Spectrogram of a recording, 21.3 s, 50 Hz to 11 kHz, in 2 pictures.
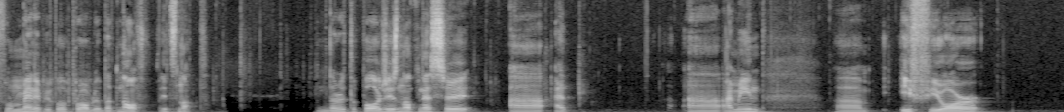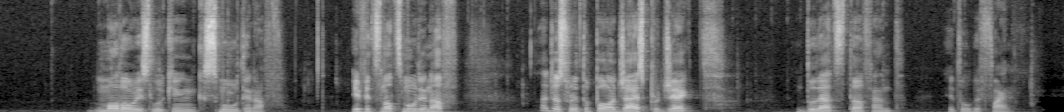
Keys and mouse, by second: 0.6 [, 2.1 g, 5.2 1, 21.1 g.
